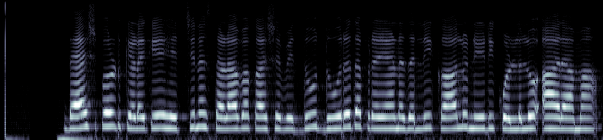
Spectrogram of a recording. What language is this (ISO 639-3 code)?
kan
